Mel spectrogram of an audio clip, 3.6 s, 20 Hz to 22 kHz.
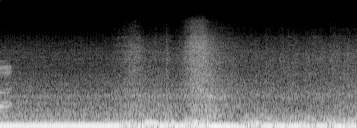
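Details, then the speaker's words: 1992 GMC K2500 454 big-block V8 with rebuilt TBI, new fuel tank, pump, cap, rotor, wires and plugs, after sitting about 15 years: revs right up on a blip and drops cleanly off fast idle, smooth; idle seems slightly high; normal. "revs right up, drops down off the fast idle. Just nice and smooth. Idle seems a little high, but I'll figure that out."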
